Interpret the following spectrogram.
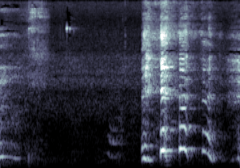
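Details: Riley, a pet Siberian husky, freshly groomed and affectionate toward a housemate indoors, gives a short burst of whiny, wavering vocal tones after a near-silent second, rising and falling in quick pulses, with a person's voice nearby.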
